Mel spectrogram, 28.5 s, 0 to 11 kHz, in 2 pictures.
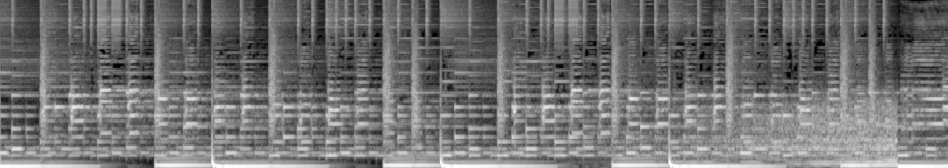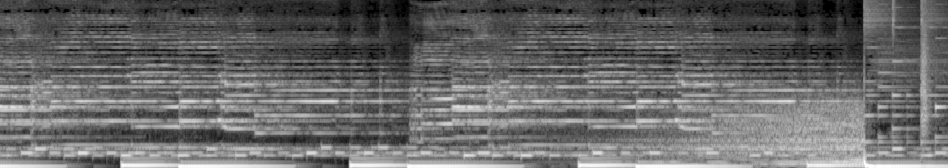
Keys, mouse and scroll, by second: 0.6 click, 5.0-15.0 drag, 20.8 click, 26.7 click.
